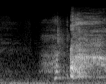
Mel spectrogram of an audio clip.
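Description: A person coughs: a short, harsh burst of one or two rough coughs after a brief quiet moment, with no talking.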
